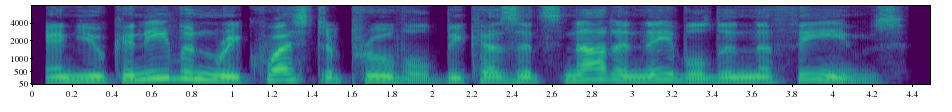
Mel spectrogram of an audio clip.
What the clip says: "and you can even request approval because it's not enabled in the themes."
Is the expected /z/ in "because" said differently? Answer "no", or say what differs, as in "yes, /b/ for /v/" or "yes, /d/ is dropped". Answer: no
